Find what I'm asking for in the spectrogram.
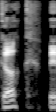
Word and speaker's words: Gook: It's called Gook, although it is written out as though it was a slur. I know that it is pronounced Gook because I listen. The audiobook is narrated by Stephen King, so you get the actual pronunciation.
